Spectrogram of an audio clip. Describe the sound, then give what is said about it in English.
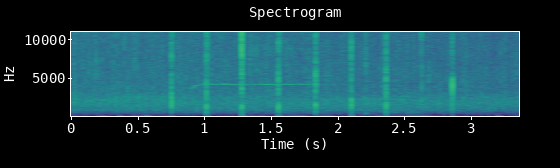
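A church audience applauds, a steady wash of crowd clapping with several sharper individual claps standing out at irregular intervals. “On all three campuses, put your hands together. Let's give a great CCV welcome for Todd.”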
